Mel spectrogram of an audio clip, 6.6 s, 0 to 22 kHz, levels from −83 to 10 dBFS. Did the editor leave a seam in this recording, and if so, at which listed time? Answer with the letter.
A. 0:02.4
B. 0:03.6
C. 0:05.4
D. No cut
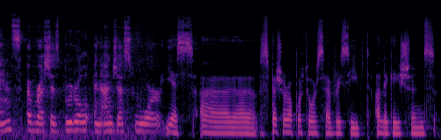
A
